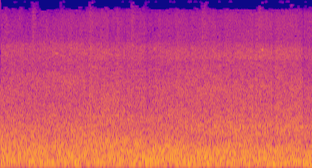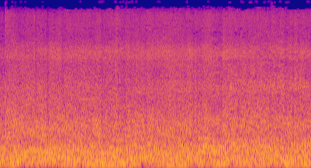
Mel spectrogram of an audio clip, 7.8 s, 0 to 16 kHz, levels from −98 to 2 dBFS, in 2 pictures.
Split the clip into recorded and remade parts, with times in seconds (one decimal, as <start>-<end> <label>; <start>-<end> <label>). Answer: 0.0-3.7 recorded; 3.7-4.7 remade; 4.7-5.4 recorded; 5.4-6.7 remade; 6.7-7.8 recorded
